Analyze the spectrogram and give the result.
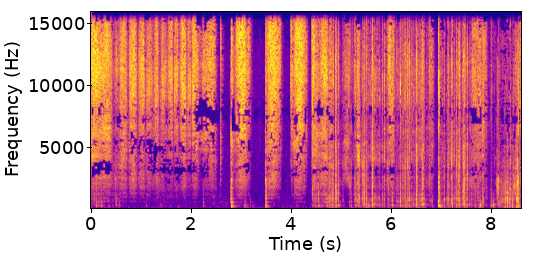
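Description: Fingertips rub and grip the glossy card cover of a striped-cover paperback book, a solid paper block. Soft, dry rubbing and friction whispers run throughout, broken by a few brief sharper grips and squeaks, with gentle short pauses between strokes.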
